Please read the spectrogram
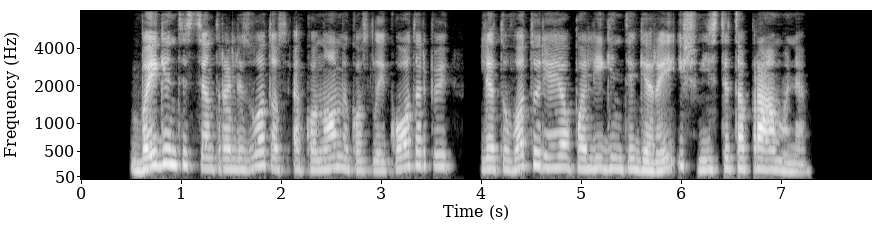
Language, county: Lithuanian, Vilnius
